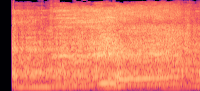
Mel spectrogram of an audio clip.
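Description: Yamaha Banshee ATV's twin-cylinder two-stroke engine revving as the quad rides by, the engine note climbing about a second in.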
